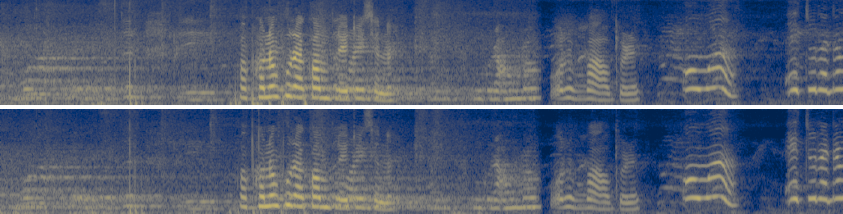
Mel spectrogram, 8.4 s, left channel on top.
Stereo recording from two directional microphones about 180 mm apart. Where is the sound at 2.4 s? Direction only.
15° right (ahead or behind).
